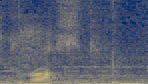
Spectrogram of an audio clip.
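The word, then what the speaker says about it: TR/ST: Are you sure it's pronounced that way? It's not Trust. – It's trust.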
